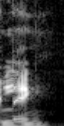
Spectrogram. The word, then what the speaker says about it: Luing: And then from there you've got you you can take a ferry south to an island called Ling or Luing.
